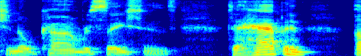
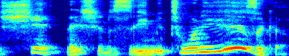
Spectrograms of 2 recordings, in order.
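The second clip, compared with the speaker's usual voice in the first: high, boastful old-man impression; imitating old daddy; 12 semitones higher than usual. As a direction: play the proud old father, pitched way up. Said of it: "He said".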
